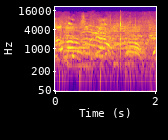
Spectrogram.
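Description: Several voices shouting and calling over one another, many of them high-pitched, as players and onlookers call out during open play on a football pitch.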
